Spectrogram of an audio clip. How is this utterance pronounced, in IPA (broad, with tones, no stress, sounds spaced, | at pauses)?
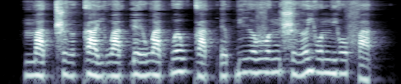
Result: m a˨˩ t̚ ʂ ɨ˨˩˨ ə̯ k a˨˩ j w a˨˩ t̚ ɗ e˨˩˨ w a˨˩ t̚ w ə˧ w k a˨˩ t̚ ʔ e˨˩ p̚ j i˧ ə̯ v ə˧ ŋ ʂ ɨ˨˩˦ ə̯ j o˧ n j o˧ f a˨˩ k̚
